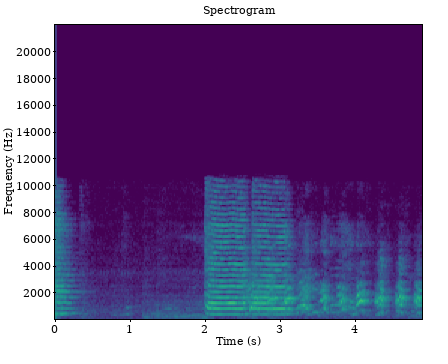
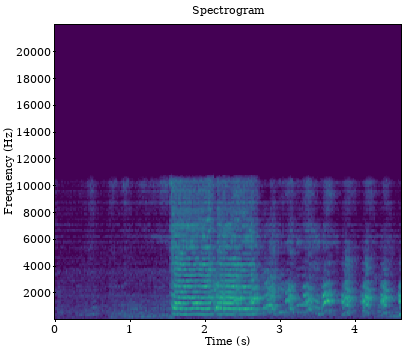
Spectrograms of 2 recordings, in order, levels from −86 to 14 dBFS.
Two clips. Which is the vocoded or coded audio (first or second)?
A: second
